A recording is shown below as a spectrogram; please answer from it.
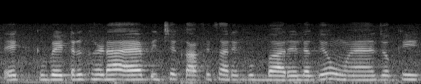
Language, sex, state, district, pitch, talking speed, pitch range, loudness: Hindi, female, Haryana, Charkhi Dadri, 220 Hz, 170 wpm, 210-225 Hz, -16 LUFS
